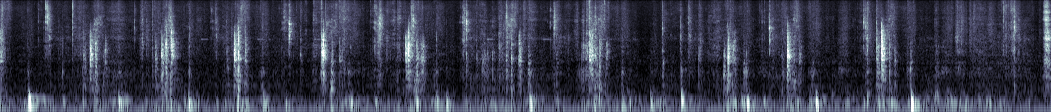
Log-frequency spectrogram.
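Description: Paper pages of a thick hardcover art book being turned one after another, a short papery swish every second or two.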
